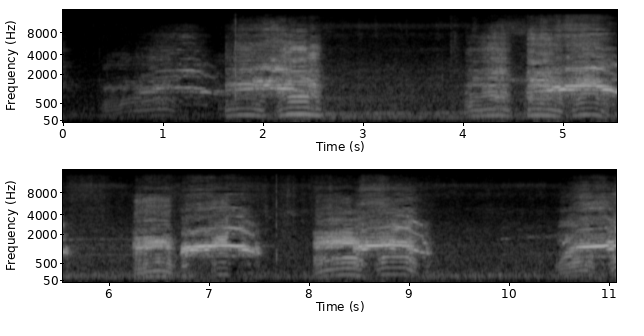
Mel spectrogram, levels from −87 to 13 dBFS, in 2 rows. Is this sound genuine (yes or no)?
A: yes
